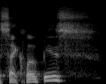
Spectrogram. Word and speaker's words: cyclopes: I was I was grinding a dragon defender and I I had a line about like the cyclopes, which is the way to pronounce the plural of cyclops.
